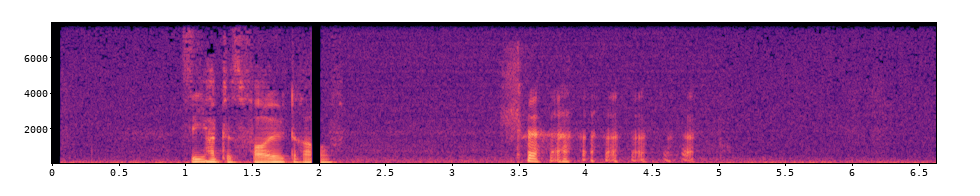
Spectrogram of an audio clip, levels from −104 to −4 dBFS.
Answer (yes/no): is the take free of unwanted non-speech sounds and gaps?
no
